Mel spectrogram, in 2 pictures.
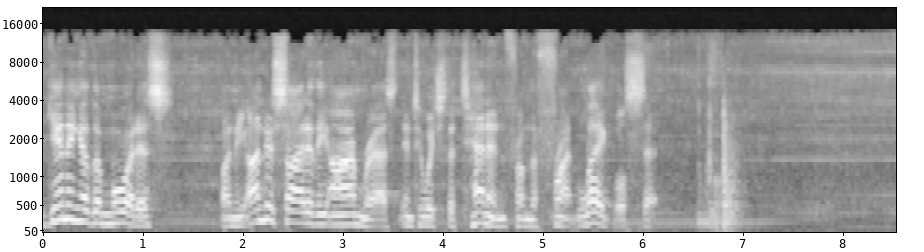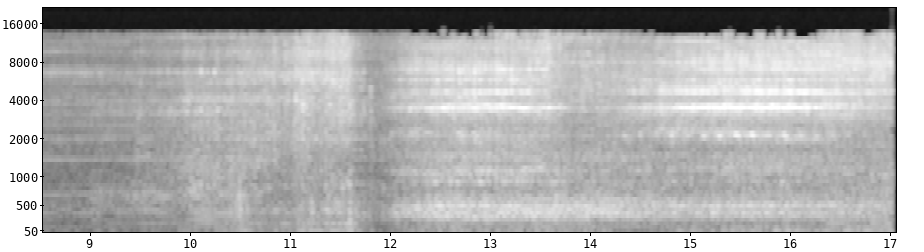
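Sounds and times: mortiser boring into wood: 0:07.7 - 0:17.0
bandsaw cutting wood: 0:09.0 - 0:17.0.

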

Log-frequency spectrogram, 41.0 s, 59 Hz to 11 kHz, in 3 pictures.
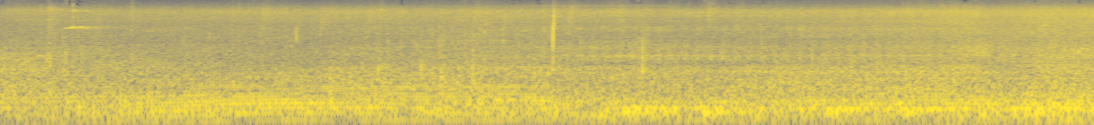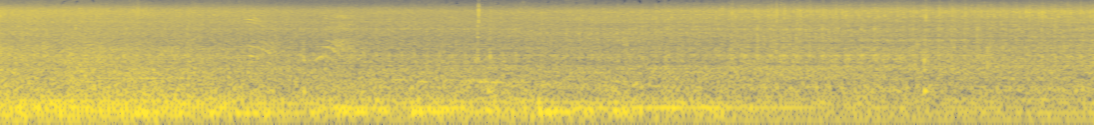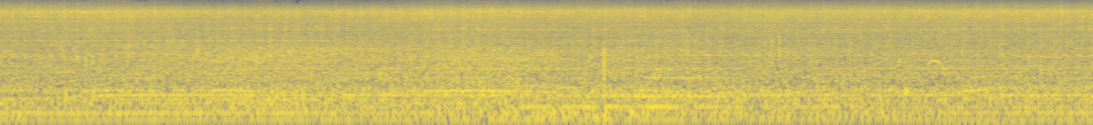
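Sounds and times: engine humming: 0:00.0 - 0:41.0.

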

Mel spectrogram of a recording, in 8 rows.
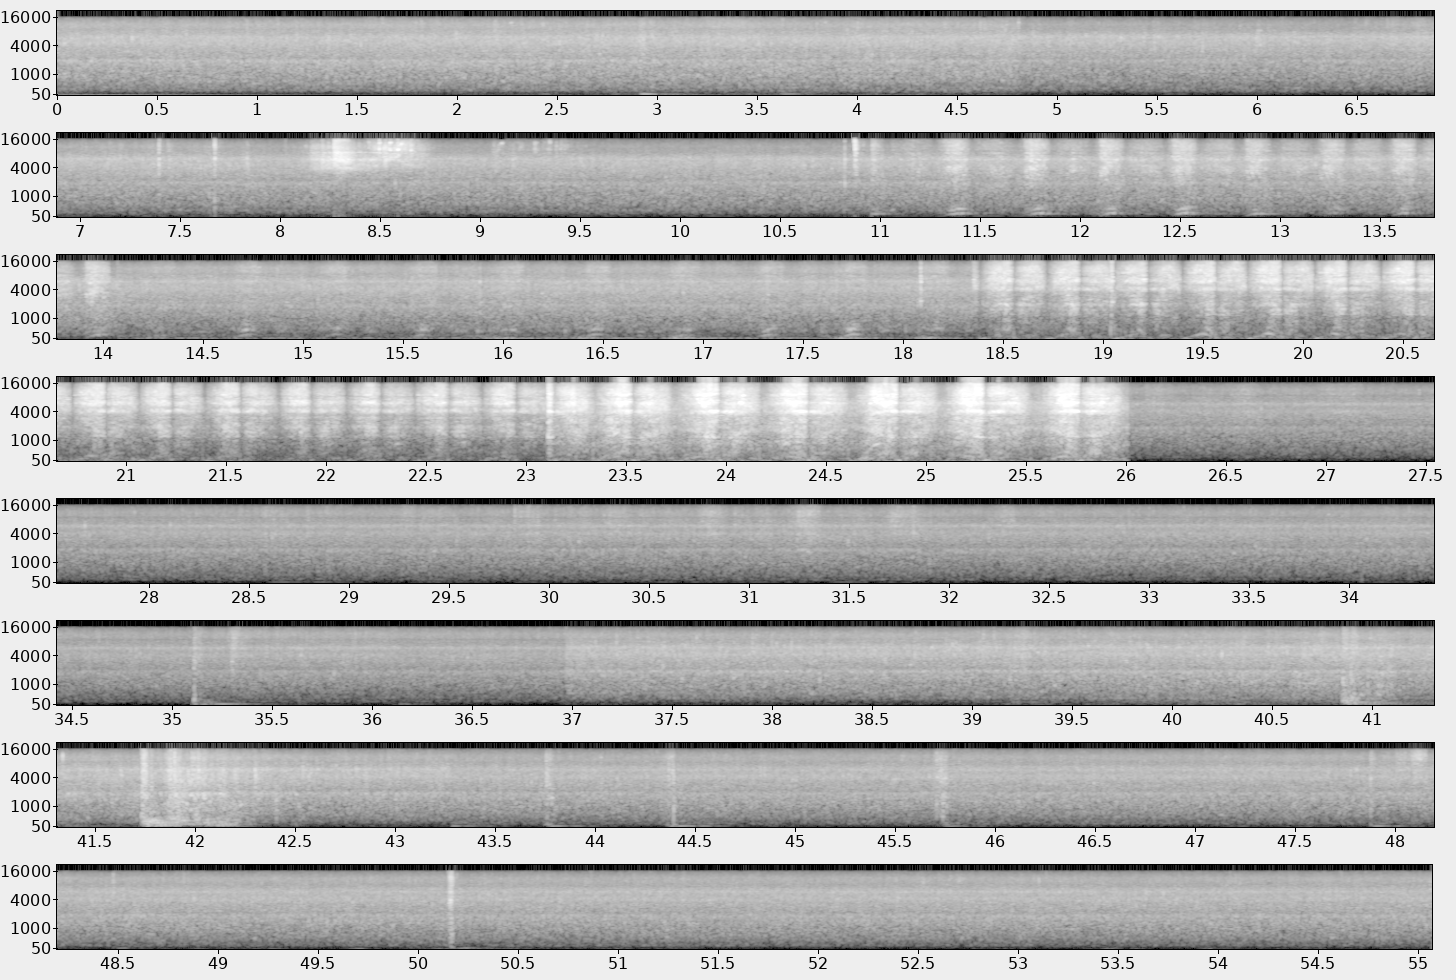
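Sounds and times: stream rushing: 0:00.0 - 0:55.0
hand saw cutting wood: 0:10.8 - 0:26.0, 0:30.3 - 0:31.9, 0:39.9 - 0:42.4, 0:43.3 - 0:44.6, 0:47.8 - 0:48.2.

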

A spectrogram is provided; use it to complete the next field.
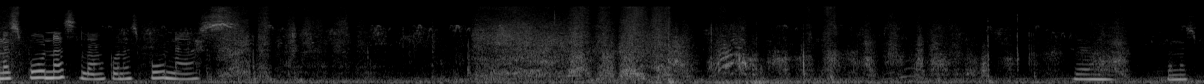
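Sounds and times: towel rubbing on car door: 0:02.2 - 0:03.9, 0:04.7 - 0:11.4.

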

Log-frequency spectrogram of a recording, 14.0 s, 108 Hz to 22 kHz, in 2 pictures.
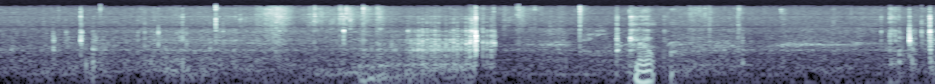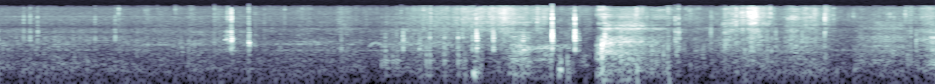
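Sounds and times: footsteps crunching through dry leaves: 0:11.9 - 0:13.4.

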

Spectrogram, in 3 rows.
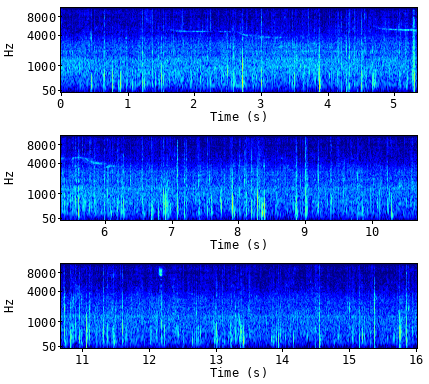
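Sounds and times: rain falling and dripping: 0:00.0 - 0:16.0
small bird calling: 0:00.3 - 0:07.0, 0:08.0 - 0:13.3.

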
